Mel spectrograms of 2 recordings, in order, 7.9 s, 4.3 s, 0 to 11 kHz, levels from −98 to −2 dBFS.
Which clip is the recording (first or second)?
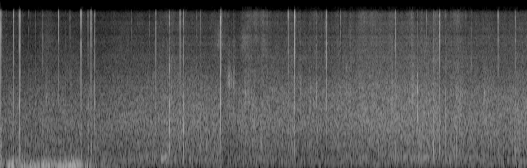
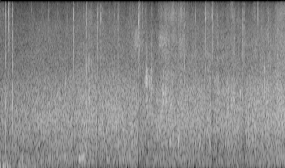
second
